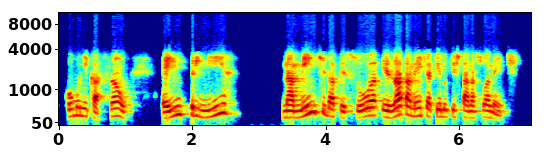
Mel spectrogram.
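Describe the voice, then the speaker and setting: With a northeastern Brazilian accent, a man speaks fairly slowly in a high pitch, his intonation lively. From Northeast Brazil. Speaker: missions speaker. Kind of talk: lecture. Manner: halting, with frequent repetitions.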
